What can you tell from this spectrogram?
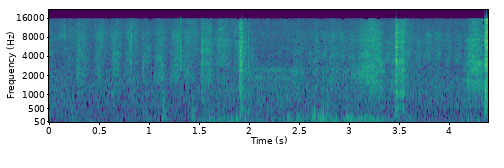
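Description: Kitchen knife sawing the rind off a slice of smoked pork belly: soft, irregular scraping and rubbing of the blade through the meat and against a plastic cutting board, with a few light clicks of the knife on the board.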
